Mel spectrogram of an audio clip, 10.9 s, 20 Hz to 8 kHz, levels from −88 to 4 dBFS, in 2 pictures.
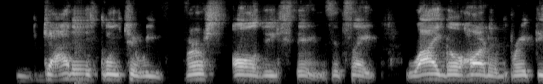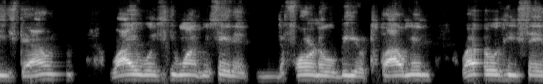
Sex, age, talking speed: male, 30-49, 190 wpm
